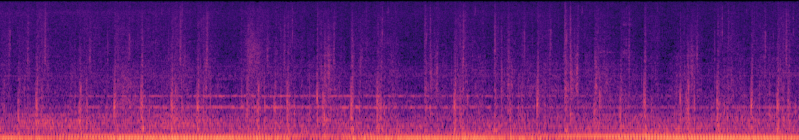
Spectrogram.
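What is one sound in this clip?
Footsteps run on a hard floor.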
